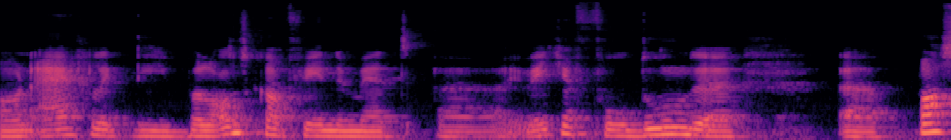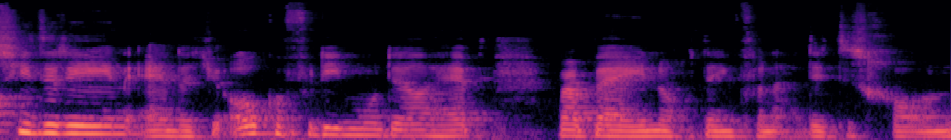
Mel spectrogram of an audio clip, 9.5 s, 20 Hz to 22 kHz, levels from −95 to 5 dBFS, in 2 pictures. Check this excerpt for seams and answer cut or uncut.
uncut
